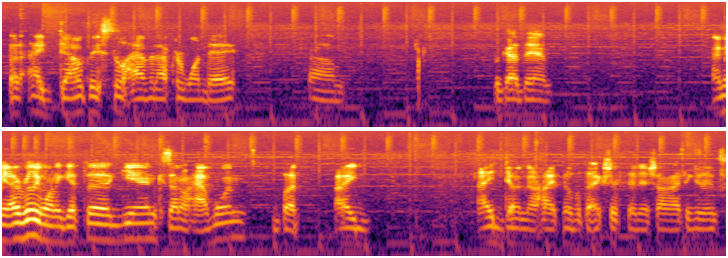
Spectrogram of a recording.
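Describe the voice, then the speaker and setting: A man's voice: fairly low pitch, flat delivery, normal speed, pauses often, soft background music. A man chatting casually while building a model kit, swearing freely and rambling. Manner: loose, profane, rambling. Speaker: guest builder on a stream. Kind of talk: casual chat.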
